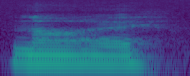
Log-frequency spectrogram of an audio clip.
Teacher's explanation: So annihilation, there's no H pronunciation there. So you can see that they have the ni stressed, annihilation.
